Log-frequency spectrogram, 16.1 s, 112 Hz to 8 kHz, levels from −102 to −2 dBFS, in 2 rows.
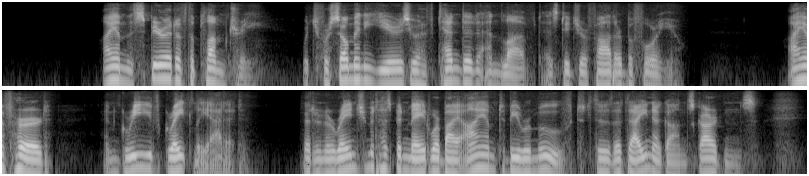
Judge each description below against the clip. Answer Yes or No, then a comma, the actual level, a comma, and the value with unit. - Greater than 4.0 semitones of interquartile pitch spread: No, average, 3.5 semitones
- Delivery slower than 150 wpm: No, average, 190 wpm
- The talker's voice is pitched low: Yes, low, 125 Hz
